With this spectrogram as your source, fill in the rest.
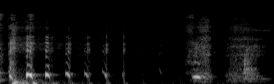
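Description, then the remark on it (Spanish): A person mimics a dinosaur roar, a string of quick fading vocal pulses followed by two harsh, breathy, rasping bursts, with no words spoken. “El ruido de dinosaurio, güey.”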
